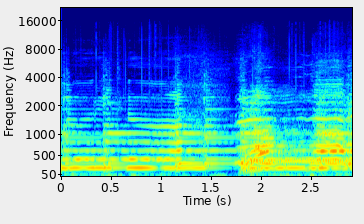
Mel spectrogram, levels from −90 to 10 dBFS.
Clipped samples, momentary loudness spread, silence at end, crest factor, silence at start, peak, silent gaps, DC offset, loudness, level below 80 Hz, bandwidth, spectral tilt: under 0.1%; 7 LU; 0 s; 16 dB; 0 s; -4 dBFS; none; under 0.1%; -22 LUFS; -50 dBFS; 8.6 kHz; -8 dB/octave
